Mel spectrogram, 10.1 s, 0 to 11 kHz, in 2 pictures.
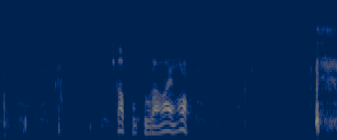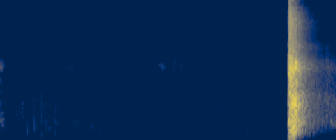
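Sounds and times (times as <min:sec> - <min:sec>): faint bird chirps: 0:05.7 - 0:09.2.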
